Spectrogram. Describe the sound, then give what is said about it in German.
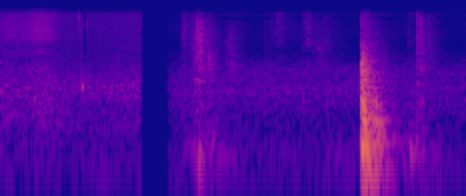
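Footsteps and rustling move about as someone leaves the room, then a heavy thud lands like a door swinging shut, followed by a softer knock as it settles; no one speaks. “Na gut, dann gehe ich jetzt mal aus dem Zimmer.”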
